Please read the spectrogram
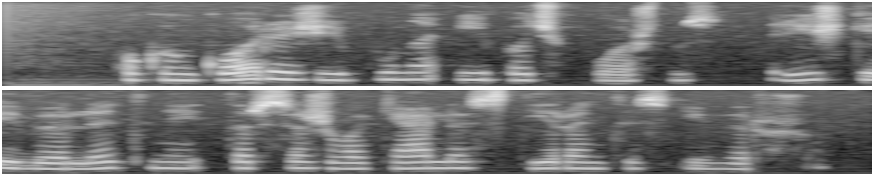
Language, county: Lithuanian, Vilnius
